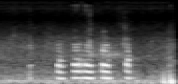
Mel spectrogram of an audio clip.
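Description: A chicken clucks close by in a short run of four or five quick, evenly spaced clucks, heard alone over a faint background hum.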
